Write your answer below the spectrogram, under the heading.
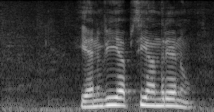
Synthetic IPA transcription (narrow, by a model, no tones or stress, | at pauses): enʋiepsiɐnd̪ɾeːnu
